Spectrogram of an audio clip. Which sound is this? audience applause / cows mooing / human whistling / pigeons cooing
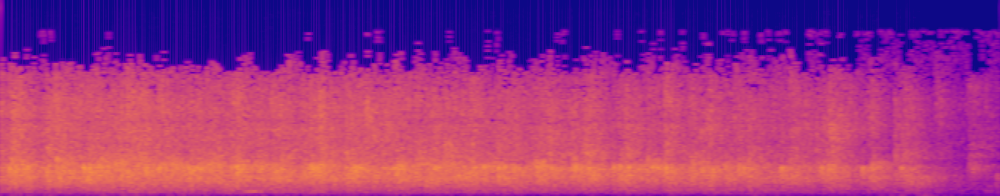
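audience applause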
